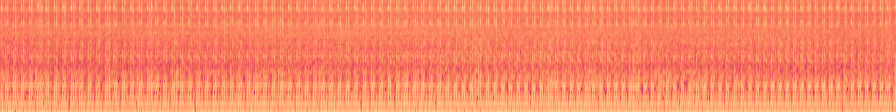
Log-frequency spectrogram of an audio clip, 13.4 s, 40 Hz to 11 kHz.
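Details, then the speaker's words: 1964 VW Beetle (modified Baja Bug) air-cooled four, previously seized engine, started after over a year sitting using old gas in the bowl on a freshly charged battery: lumpy but continuous idle, firing steadily with no misses; running normally again. "there we go now that we got it running let's see if we can't get it to move around"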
